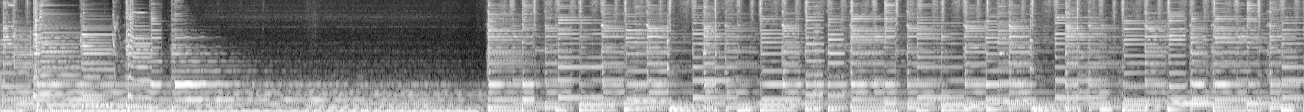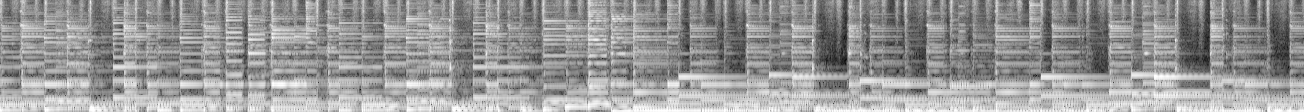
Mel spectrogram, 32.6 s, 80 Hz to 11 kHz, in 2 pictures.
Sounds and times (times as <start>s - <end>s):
Music: 0.0s - 32.6s.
